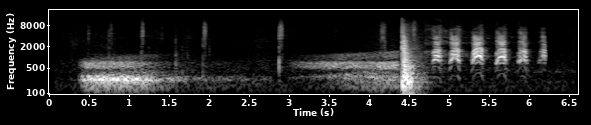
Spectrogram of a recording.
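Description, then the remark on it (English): A single loud thud as a head slams into a door in a film scene where Bill Murray slams a ghost's head into the door as a prank, cutting through a low droning background and followed by a quick series of short, rhythmic bursts. “right at the beginning when he just walks through the door and then Bill Murray just slams his head directly into the door afterwards.”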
